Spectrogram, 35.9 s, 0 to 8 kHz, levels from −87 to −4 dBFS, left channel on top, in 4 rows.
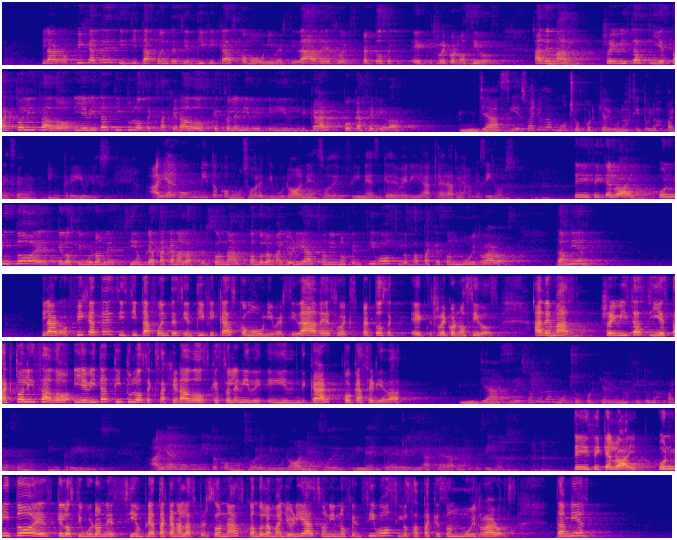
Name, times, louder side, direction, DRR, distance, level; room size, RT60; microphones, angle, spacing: voice 1, 0.5-7.6 8.0-14.3 25.6-26.4 26.7-33.7 34.3-34.7, right 6 dB, 55° right, 14 dB, 0.5 m, -31 dB
voice 2, 7.3-7.7 15.1-24.8 34.3-34.7, left 3 dB, 65° left, 7 dB, 1.2 m, -44 dB
sound 1, 21.4-22.3 22.7-22.9 23.3-23.8 24.4-25.3 26.3-26.6, equal, 70° right, 2.0 m, -59 dB
19.5 x 15.0 x 3.6 m, 1.5 s
head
